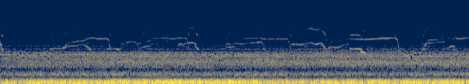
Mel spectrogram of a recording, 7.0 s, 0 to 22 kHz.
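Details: Southwest Florida nest, February 25, 2023: an adult bald eagle, angered while feeding its chicks, gives a series of thin piping whistles with sharp downward flicks, steadily repeated over a heavy low rumble.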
